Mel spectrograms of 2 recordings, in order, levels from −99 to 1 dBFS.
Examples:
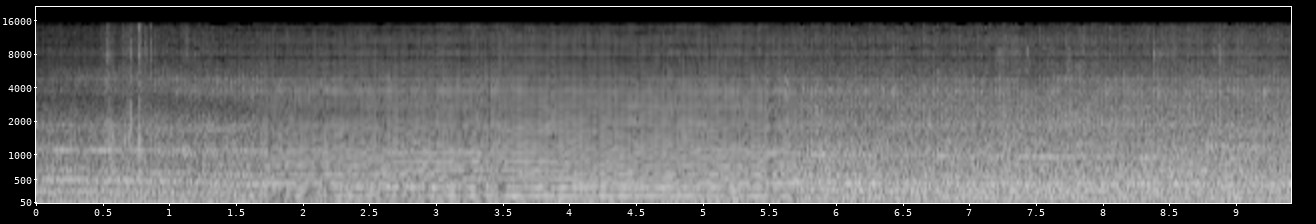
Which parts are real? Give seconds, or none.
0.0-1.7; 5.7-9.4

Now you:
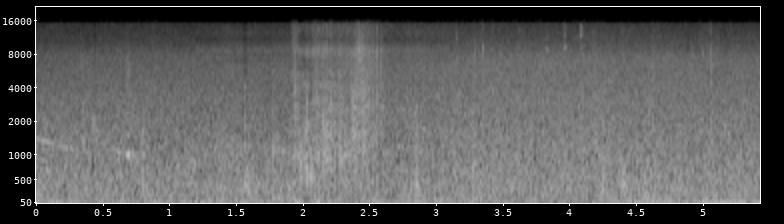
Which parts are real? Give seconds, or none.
0.0-1.2; 3.1-5.4

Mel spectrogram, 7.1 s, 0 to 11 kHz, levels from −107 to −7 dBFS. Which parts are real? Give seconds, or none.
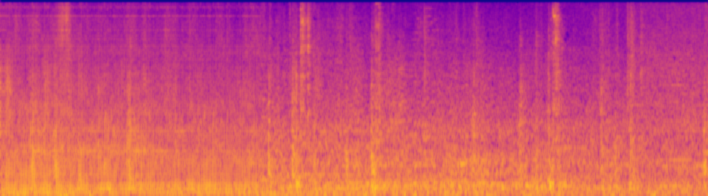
2.6-7.1

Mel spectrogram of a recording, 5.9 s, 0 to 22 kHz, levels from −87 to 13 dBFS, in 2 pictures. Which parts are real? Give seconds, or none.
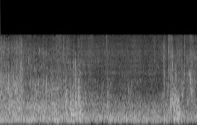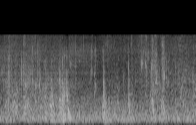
0.0-1.1; 4.6-5.9

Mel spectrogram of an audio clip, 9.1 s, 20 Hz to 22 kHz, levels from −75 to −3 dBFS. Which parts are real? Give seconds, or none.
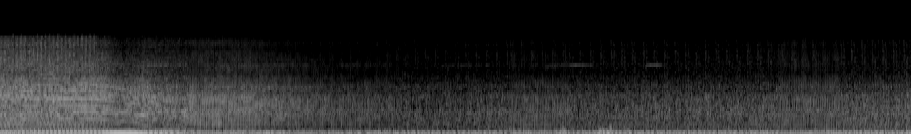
0.0-1.9; 4.0-5.1; 5.7-7.8; 8.4-9.1

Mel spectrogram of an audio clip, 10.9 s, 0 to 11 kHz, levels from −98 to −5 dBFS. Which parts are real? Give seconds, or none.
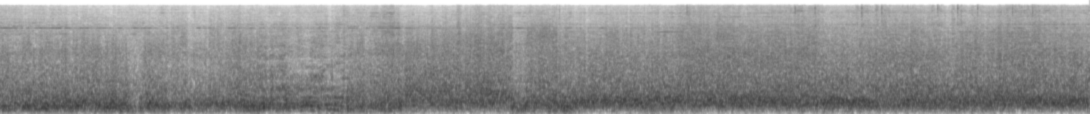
0.0-2.6; 3.5-10.9

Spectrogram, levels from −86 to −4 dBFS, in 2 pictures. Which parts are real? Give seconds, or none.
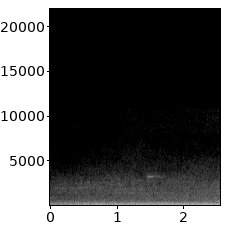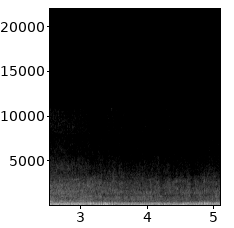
0.0-3.1; 3.6-4.1

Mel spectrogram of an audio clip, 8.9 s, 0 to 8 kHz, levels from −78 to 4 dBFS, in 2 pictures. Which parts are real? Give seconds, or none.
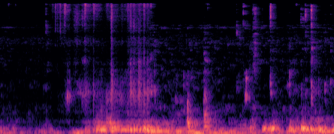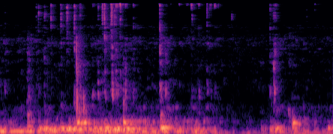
0.0-0.7; 2.0-8.9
